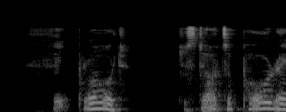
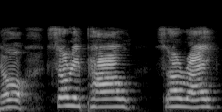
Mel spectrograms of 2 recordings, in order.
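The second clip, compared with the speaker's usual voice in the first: apologetic neighbour; 7 semitones higher, 9 dB louder than usual. Retold or imitated. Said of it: "heard somebody saying".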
